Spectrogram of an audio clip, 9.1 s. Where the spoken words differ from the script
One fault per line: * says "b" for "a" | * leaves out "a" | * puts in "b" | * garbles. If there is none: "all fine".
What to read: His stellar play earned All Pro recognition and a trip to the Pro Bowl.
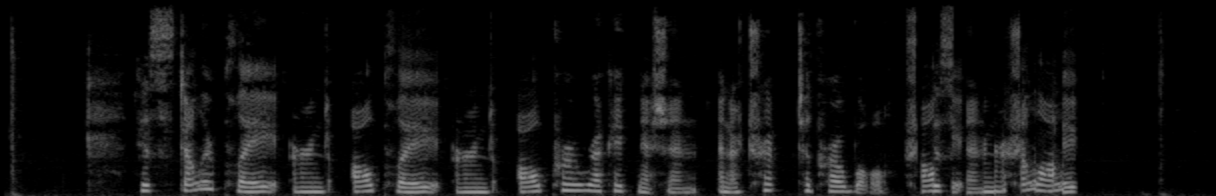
* puts in "play earned All"
* leaves out "the"
* garbles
